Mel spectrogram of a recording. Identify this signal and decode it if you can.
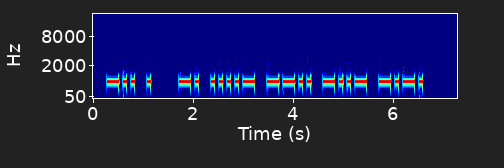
Morse code, heard as a keyed tone, about 15 wpm, 700 Hz. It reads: DE N4ZXC
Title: USA Callsign DE Callsign - 5 Characters - 15wpm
